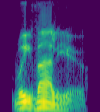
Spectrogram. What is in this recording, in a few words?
"revalue", British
